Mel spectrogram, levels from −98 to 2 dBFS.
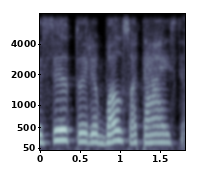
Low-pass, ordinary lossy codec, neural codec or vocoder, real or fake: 7.2 kHz; Opus, 16 kbps; codec, 16 kHz, 16 kbps, FreqCodec, larger model; fake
